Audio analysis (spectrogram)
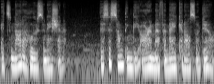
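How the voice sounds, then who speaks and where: An actor playing a calm, guarded young male student with secrets, speaking in a measured way for a video game. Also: on the low side, distant mic, a little hiss or hum, natural voice. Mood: serious.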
